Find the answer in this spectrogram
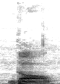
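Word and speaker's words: دال: of the letter is dal like a duck the d like duck dog okay so dal is pronounced as the so this letter we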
